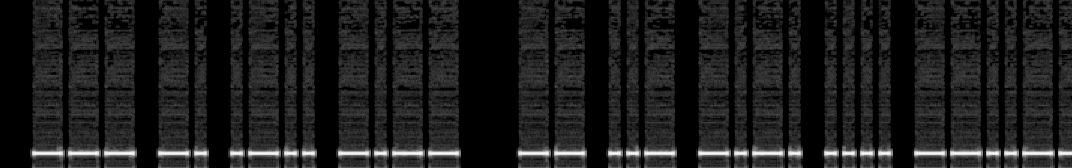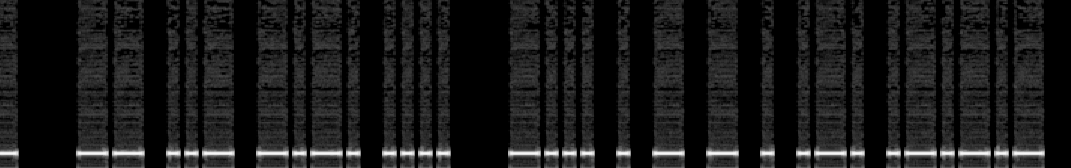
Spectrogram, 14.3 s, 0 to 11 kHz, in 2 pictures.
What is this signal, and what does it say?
Morse code, heard as a keyed tone, about 20 wpm, 1000 Hz. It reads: ONLY MUCH, MUCH BETTER.
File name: qotdfiles / 20wpm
